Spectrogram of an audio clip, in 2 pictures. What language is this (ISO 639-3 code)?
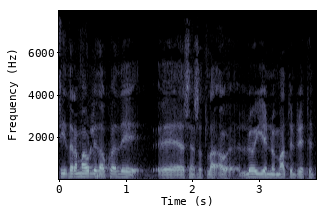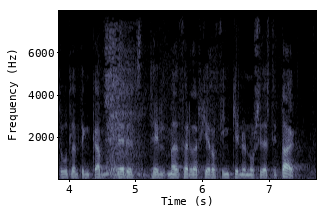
isl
